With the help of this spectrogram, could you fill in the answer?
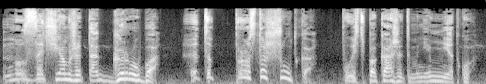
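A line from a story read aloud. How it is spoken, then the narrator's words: Hoarse rasp. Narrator (Russian): прохрипел Верзила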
